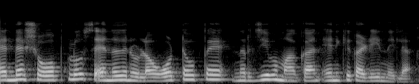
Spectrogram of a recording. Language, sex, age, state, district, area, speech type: Malayalam, female, 45-60, Kerala, Pathanamthitta, rural, read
